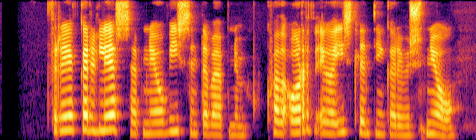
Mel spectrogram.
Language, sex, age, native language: Icelandic, female, 40-49, Icelandic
